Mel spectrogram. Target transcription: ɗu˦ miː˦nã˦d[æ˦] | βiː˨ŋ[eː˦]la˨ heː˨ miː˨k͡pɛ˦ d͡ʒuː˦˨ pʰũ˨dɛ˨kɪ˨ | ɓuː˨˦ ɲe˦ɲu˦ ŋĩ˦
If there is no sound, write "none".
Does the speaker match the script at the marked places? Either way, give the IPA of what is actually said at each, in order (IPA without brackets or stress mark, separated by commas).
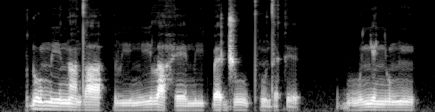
a˦, iː˦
